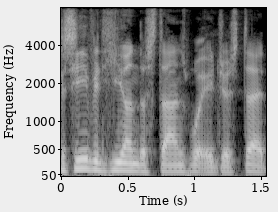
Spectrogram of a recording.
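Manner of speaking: ordinary talk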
